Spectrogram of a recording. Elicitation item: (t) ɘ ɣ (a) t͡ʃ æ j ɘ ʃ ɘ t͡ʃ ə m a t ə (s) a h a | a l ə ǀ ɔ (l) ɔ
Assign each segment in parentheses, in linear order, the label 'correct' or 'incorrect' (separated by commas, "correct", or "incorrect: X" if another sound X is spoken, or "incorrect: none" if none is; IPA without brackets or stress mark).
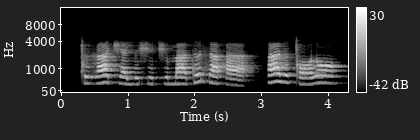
incorrect: ǀ, correct, correct, correct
